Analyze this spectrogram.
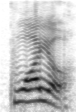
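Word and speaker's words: choir: अच्छा आप लोग ये क्वायर क्वायर आर ना लगाइए यहां पर। क्वायर।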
